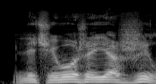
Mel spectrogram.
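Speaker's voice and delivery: ordinary delivery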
